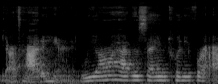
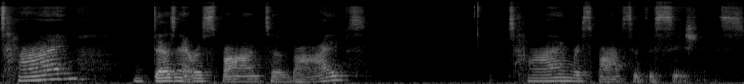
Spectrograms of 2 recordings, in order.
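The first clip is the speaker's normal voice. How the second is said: slow, soft, deliberate, word by word, "time" stretched; 3 semitones lower, 8 dB quieter than usual. Making a point to listeners and choosing to say it slowly. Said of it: "I must say this slowly".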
